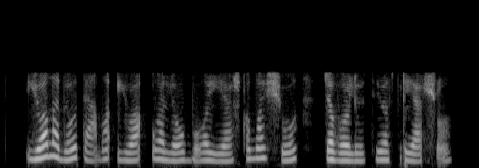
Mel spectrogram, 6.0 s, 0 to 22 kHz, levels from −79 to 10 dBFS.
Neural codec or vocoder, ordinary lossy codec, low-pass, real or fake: vocoder, 24 kHz, 100 mel bands, Vocos; AAC, 32 kbps; 3.6 kHz; fake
